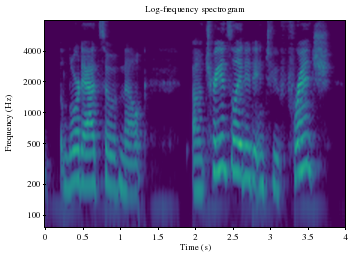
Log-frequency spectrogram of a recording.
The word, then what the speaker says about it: Adso: It's like, Adso is a real name, although everybody will tell you that it also rhymes with Watson, right?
